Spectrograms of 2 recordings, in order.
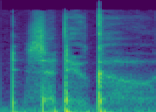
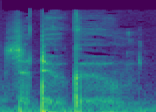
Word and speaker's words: sudoku: d o KU s saduko sadoku some people pronounce it in a bunch of different ways I think I just call it seduko seduko it's like a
